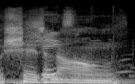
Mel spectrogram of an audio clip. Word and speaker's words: Chaise Longue: And you figured out how to pronounce that other single. – Oh, Chaise Longue.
